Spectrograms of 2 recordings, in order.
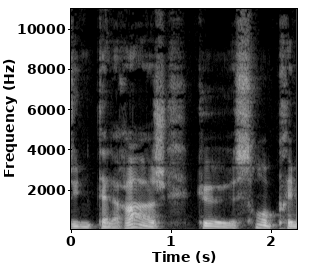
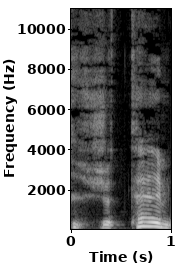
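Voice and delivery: high, passionate declaration; 9 semitones higher, 3 dB louder than usual. Acted. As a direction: pour all passion into it. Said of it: "l'expression la plus passionnée". (déclaration passionnée, aiguë)

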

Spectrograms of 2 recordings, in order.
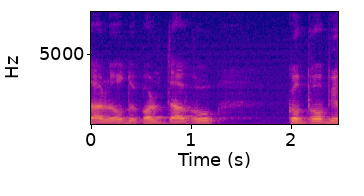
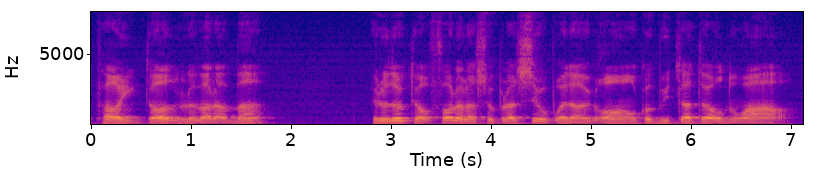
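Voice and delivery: ordinary delivery

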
